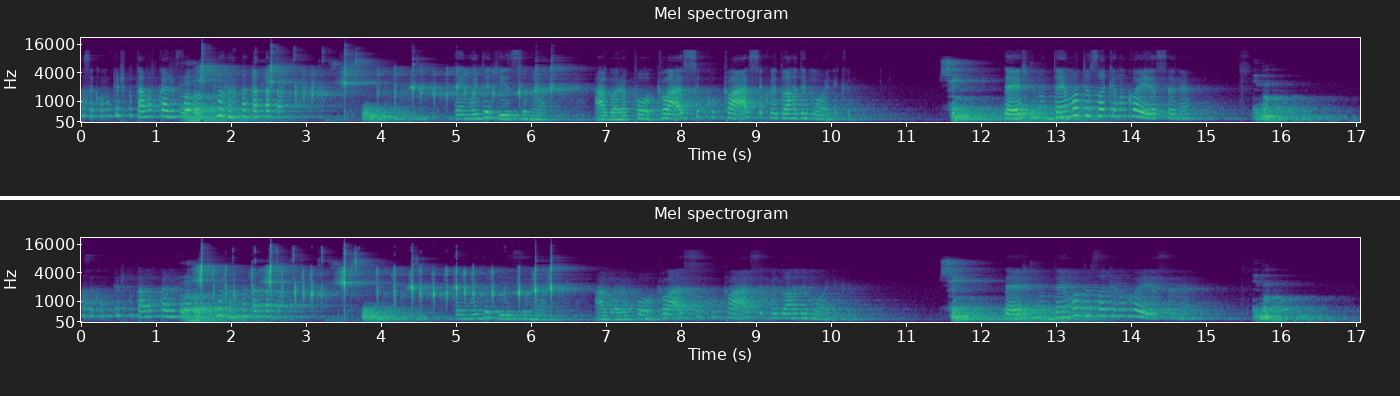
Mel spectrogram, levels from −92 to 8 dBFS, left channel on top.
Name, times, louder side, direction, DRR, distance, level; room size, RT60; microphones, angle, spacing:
voice 1, 0.0-2.5 5.0-6.2 6.8-10.1 12.3-14.8, left 4 dB, 80° left, 9 dB, 0.5 m, -27 dB
voice 2, 1.3-1.7 3.7-4.0 11.5-11.8 12.3-13.0 15.6-15.9, equal, ahead, -3 dB, 2.4 m, -26 dB
sound 1, 1.4-6.5, right 10 dB, 85° right, 0.5 m, -27 dB
13.5 x 7.9 x 5.8 m, 2.1 s
head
